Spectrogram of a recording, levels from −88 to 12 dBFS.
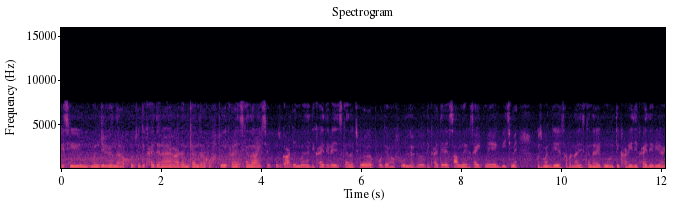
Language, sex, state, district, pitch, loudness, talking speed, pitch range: Hindi, male, Uttar Pradesh, Gorakhpur, 110 Hz, -29 LUFS, 300 wpm, 110-115 Hz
